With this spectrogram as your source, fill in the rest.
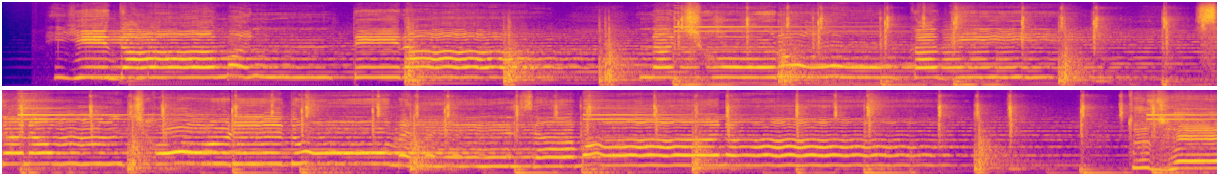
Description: (Sad); Talaashi

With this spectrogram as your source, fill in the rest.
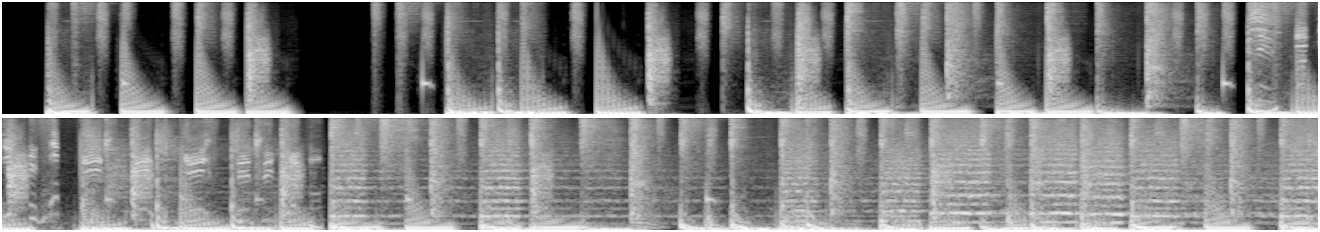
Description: Dance Piece (Instrumental); Super Star

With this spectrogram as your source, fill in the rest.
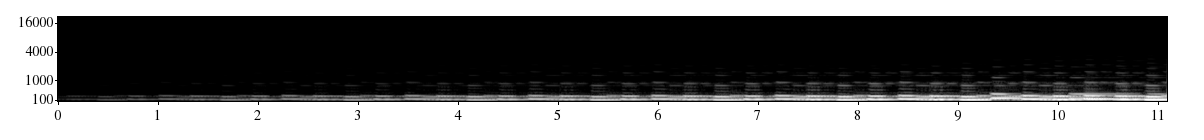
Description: Instrumental

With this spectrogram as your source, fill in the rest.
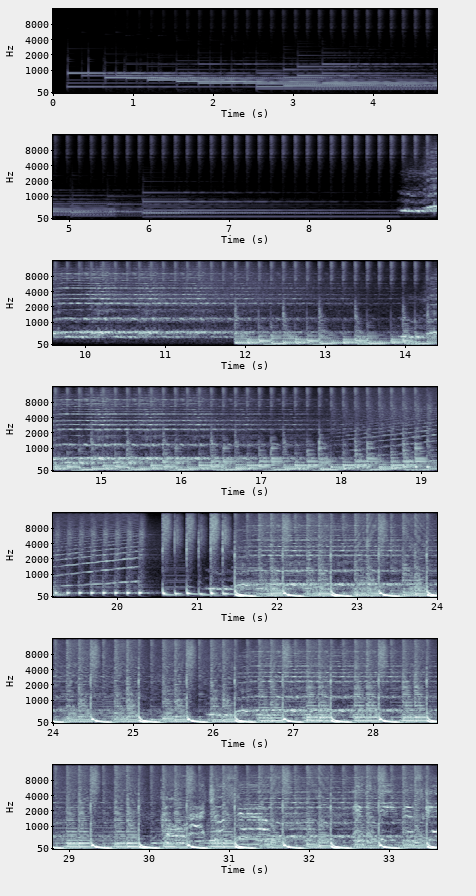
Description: Instrumental; War

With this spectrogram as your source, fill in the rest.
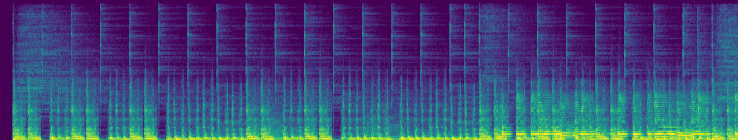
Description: (Instrumental); Happy New Year

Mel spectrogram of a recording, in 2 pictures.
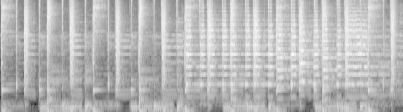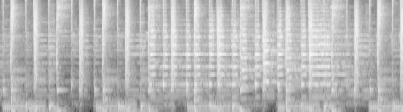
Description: Duet; Laadla

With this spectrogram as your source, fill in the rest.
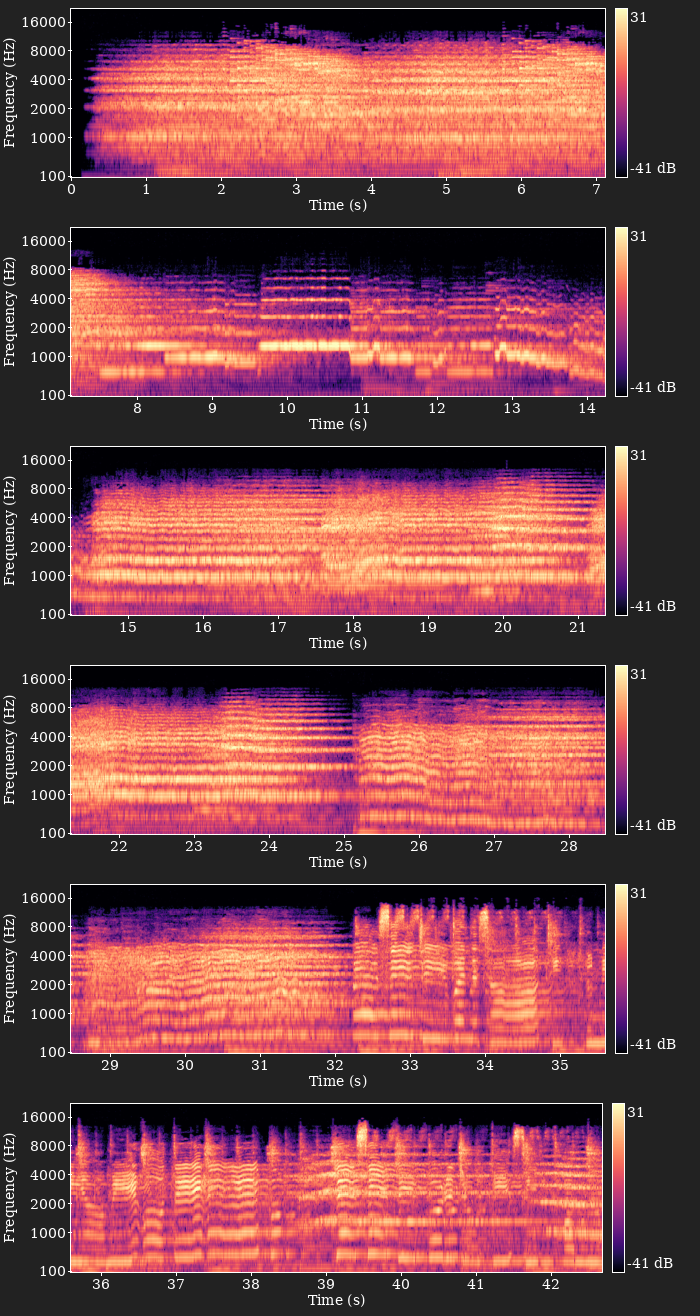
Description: Tana Dim Tana Dim Sad; Zara Si Zindagi

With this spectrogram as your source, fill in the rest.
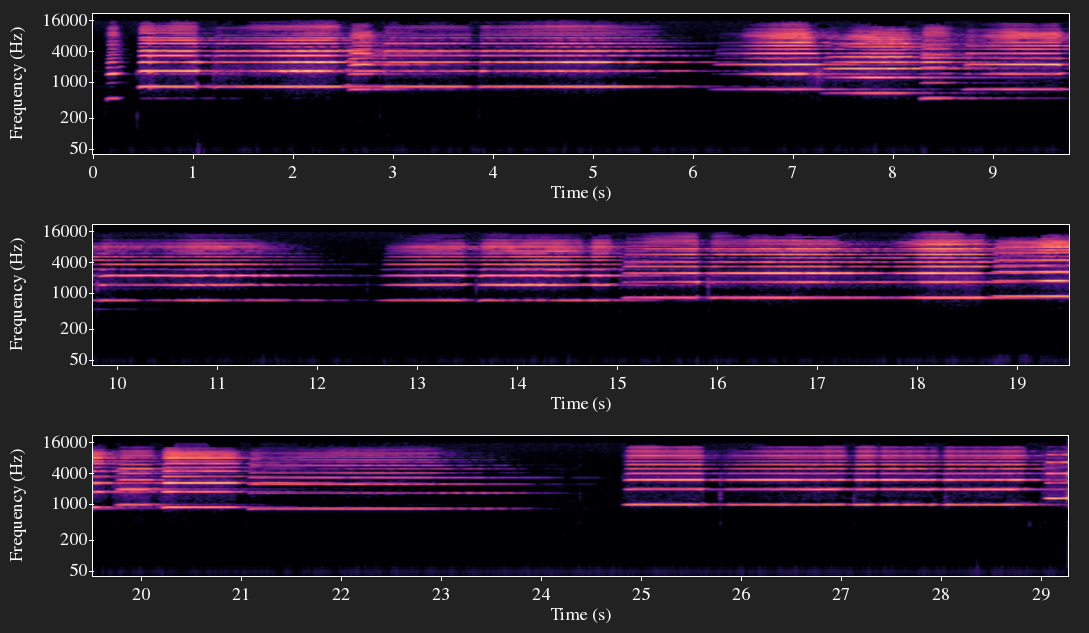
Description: Instrumental; Prahaar

